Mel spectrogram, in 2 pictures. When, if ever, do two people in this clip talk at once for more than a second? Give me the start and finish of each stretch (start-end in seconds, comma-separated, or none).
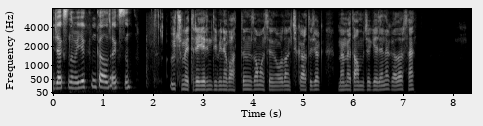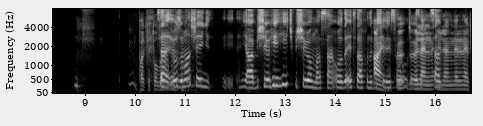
14.7-16.1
